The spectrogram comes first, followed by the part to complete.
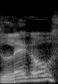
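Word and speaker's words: Lagos: It's Legos. How do Legos. Legos? Le. And it's so like you say layover.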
